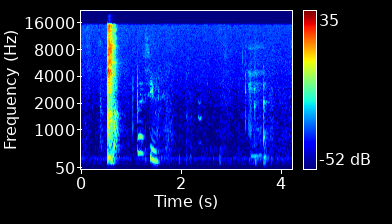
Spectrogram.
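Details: 5-month-old baby sneezing.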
